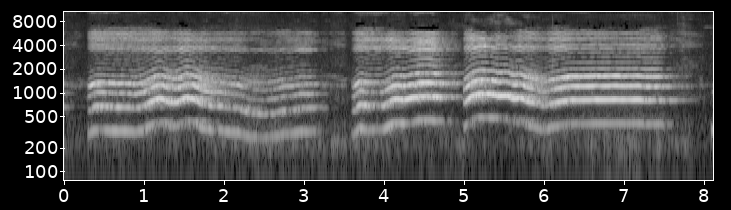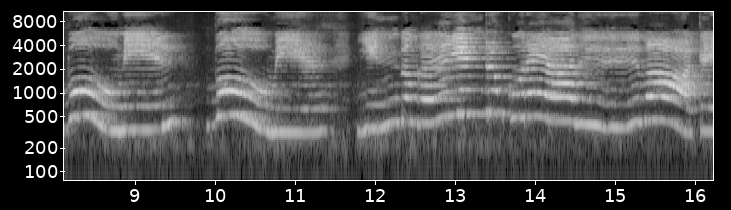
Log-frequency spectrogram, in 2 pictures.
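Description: A young girl singing unaccompanied, in long held notes with wavering, ornamented pitch. The phrases break briefly for breath every few seconds.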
